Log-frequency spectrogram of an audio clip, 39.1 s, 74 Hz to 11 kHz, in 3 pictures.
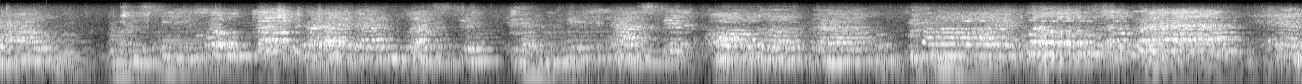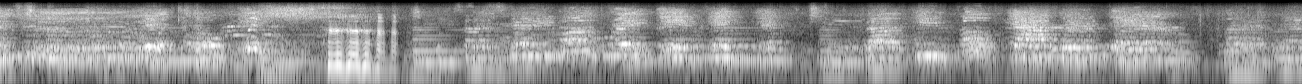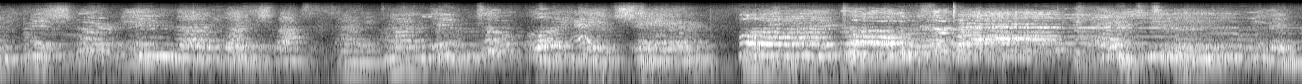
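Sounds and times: children singing: 0.0 - 39.0.

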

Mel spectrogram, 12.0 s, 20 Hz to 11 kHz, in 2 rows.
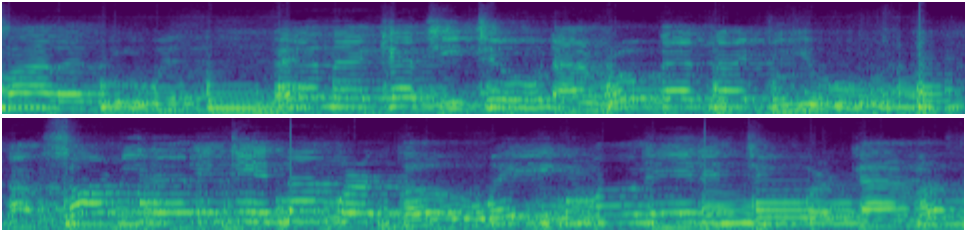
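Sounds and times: acoustic guitar strumming: 0.0 - 12.0
man singing: 0.0 - 12.0
second guitar playing: 0.0 - 12.0.

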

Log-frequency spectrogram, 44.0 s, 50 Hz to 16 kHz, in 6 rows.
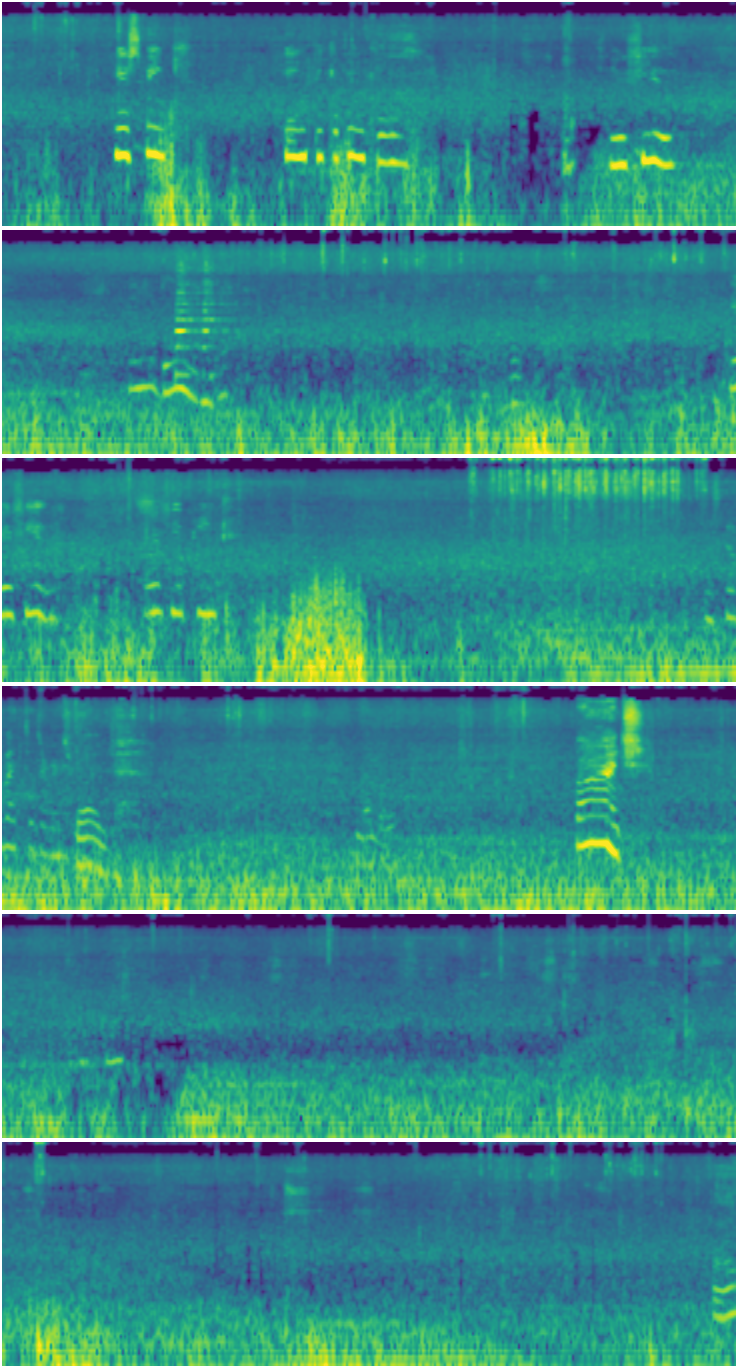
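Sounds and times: outdoor background: 0.0 - 44.0
wind buffeting microphone: 0.0 - 44.0.

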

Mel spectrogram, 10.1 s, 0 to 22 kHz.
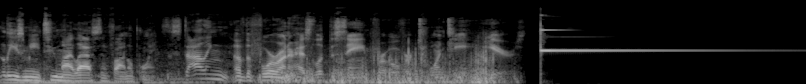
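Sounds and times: ringing bell-like ding: 6.8 - 10.0.

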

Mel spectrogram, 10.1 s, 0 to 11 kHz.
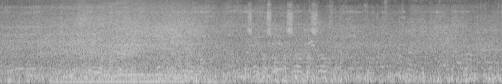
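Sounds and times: background voices: 0.0 - 10.0.

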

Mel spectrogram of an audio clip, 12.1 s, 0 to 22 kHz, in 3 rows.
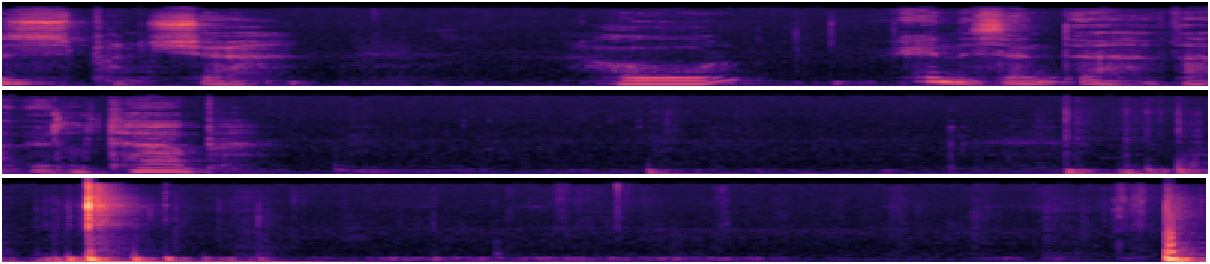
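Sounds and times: leather punch knocks and rubbing: 7.6 - 9.0.

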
